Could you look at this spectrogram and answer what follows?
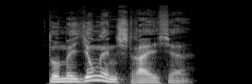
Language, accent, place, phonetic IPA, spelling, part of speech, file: German, Germany, Berlin, [ˌdʊməˈjʊŋənˌʃtʁaɪ̯çə], Dummejungenstreiche, noun, De-Dummejungenstreiche.ogg
- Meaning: nominative/accusative/genitive plural of Dummejungenstreich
